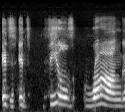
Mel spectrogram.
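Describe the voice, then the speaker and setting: A woman's voice: sits high, very slow. An actress on a panel, explaining her view in an emphatic, conversational way. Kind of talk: casual panel discussion.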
